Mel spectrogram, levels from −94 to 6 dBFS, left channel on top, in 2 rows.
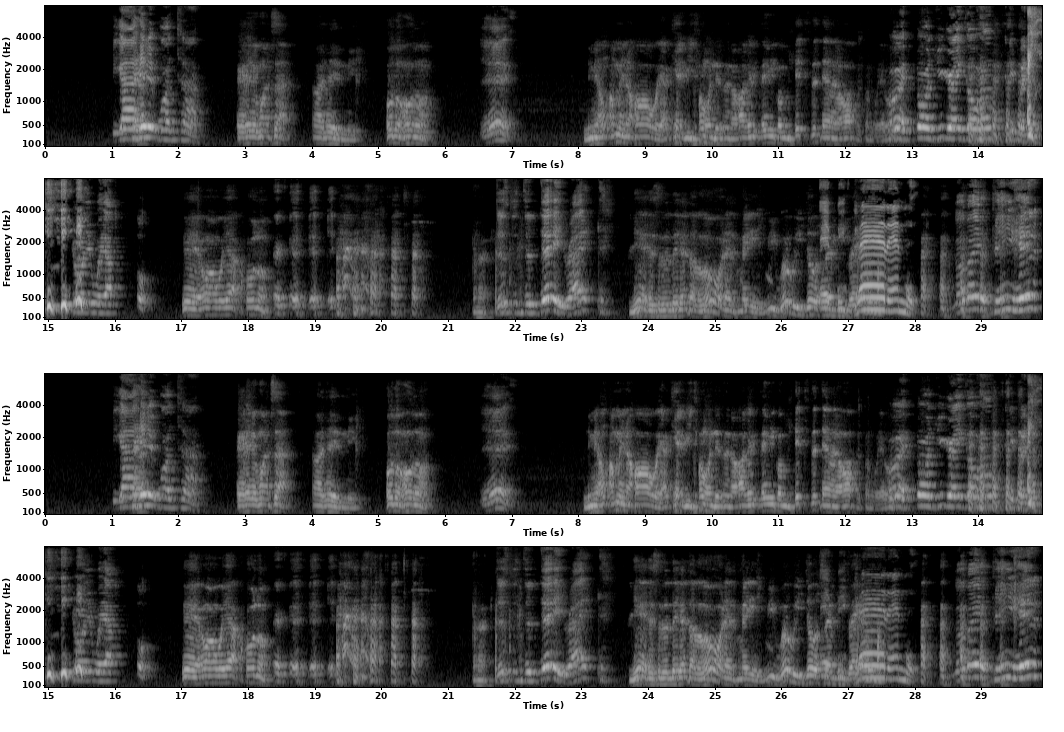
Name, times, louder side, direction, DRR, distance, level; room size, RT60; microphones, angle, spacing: voice 1, 1.0-2.3 6.5-7.0 12.6-14.2 14.6-14.8 15.4-16.0 16.3-16.4 18.4-19.3 21.7-23.4 28.6-29.8, left 2 dB, 30° left, 2.1 m, -33 dB
voice 2, 2.9-3.7 4.0-4.7 5.1-5.8 8.1-12.8 13.8-14.9 17.0-18.4 19.3-20.6 21.4-21.6 23.7-27.5 28.1-28.8, right 2 dB, 70° right, 1.3 m, -38 dB
voice 3, 14.7-15.5 26.6-28.0, left 6 dB, 60° left, 0.5 m, -29 dB
8.5 x 6.4 x 5.7 m
head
